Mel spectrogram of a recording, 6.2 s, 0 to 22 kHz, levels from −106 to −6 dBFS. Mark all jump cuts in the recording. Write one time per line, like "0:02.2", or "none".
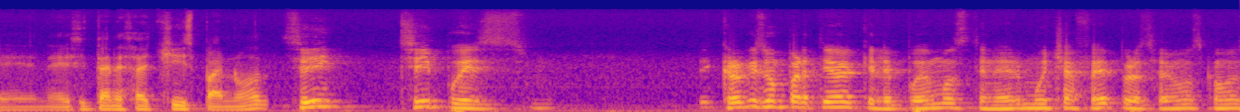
0:01.3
